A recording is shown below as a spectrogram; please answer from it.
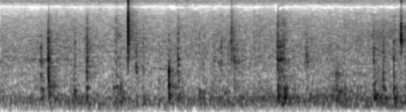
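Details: Scattered sharp ticks and knocks sound against a quiet background, with no animal voice.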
